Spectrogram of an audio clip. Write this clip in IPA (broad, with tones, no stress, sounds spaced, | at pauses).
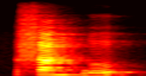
s a˧ n h w o˨˦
